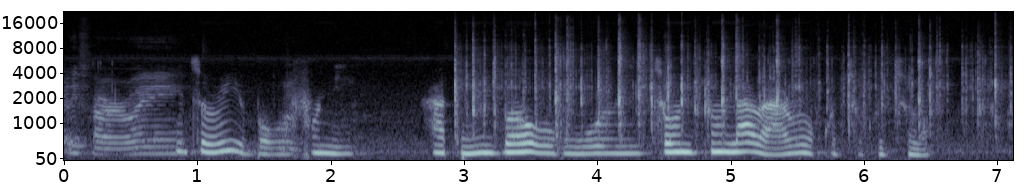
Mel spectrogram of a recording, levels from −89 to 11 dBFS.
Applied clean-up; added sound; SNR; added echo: none; Typing; 12 dB; none.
